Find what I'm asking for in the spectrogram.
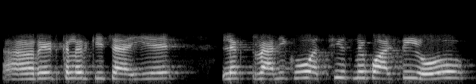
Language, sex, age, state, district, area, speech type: Hindi, female, 30-45, Uttar Pradesh, Azamgarh, rural, conversation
